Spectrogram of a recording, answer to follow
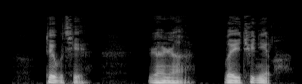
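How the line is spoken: Sheepish, sighing. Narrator (Chinese): 齐军叹着气，像是一个做错事的孩子一样，对宋冉说

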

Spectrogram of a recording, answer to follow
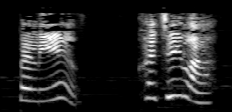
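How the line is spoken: Loud call. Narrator (Chinese): 对着门外高喊

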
